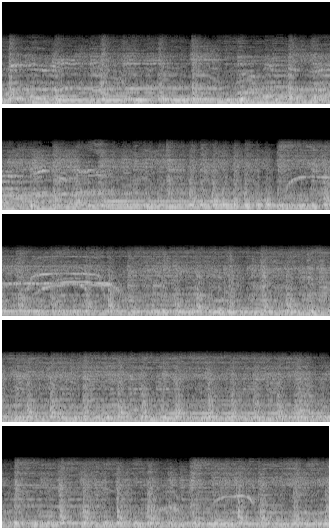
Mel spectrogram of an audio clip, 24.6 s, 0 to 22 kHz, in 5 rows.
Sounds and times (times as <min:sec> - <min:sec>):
Music: 0:00.0 - 0:24.5.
